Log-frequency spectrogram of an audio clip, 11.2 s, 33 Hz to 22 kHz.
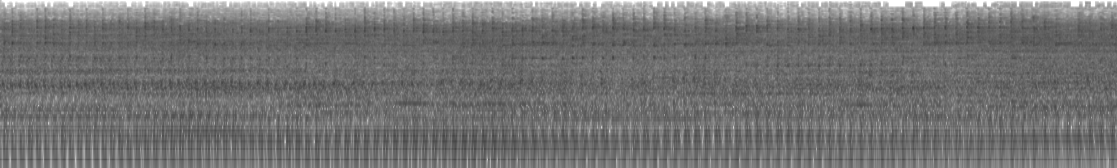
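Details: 1980 John Deere 212 engine after crank seal replacement, cold day: steady, even single-cylinder putter at constant speed, no knocks or misses; normal running.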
